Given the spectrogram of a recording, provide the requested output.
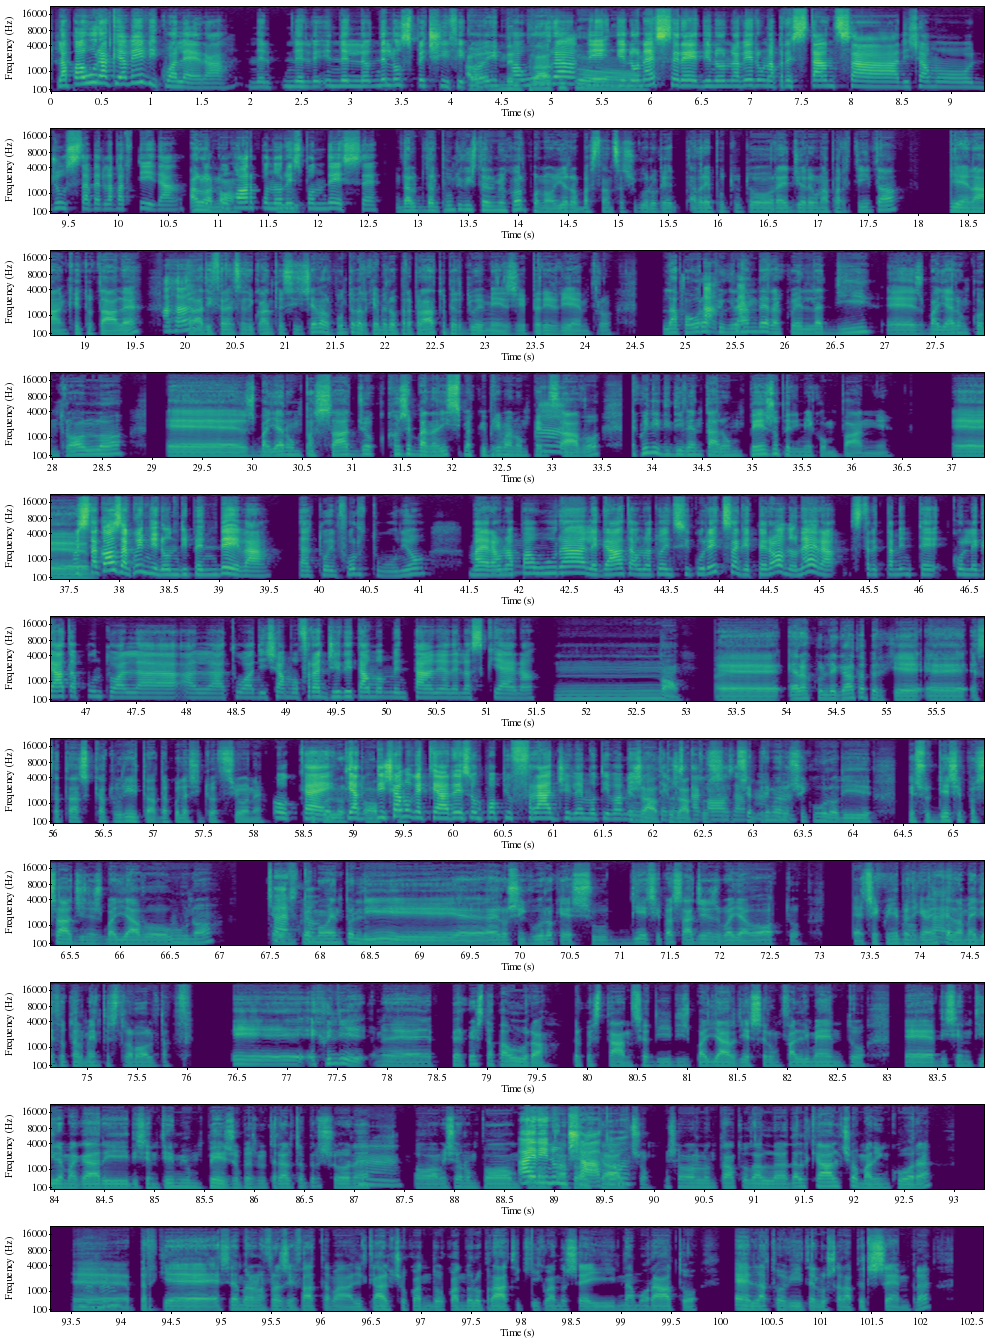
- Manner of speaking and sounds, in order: other background noise; "cioè" said as "ceh"
- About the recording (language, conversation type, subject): Italian, podcast, Come affronti la paura di sbagliare una scelta?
